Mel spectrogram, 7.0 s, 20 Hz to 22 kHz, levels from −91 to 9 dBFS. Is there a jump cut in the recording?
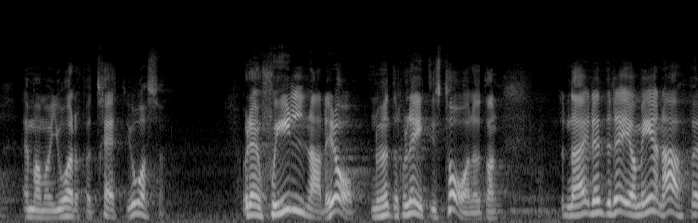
yes; 1 cut; at 4.0 s

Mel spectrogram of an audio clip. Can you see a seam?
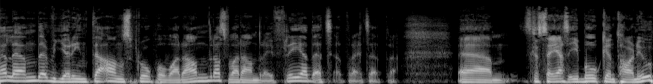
yes; 2 cuts; at 2.3 s, 5.2 s

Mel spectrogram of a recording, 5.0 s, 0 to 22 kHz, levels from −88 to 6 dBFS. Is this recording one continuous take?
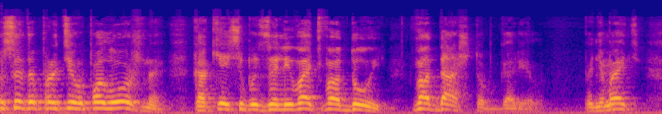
yes; 0 cuts

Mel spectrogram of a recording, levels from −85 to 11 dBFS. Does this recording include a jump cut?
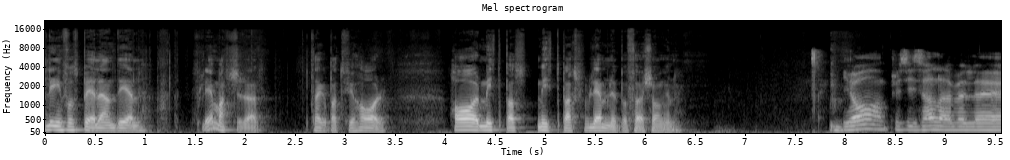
no; 0 cuts

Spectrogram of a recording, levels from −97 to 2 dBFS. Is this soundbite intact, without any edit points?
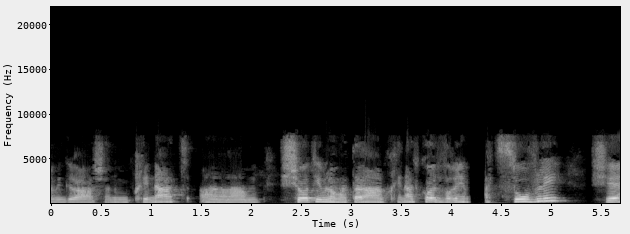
no; 2 cuts; at 2.2 s, 4.2 s

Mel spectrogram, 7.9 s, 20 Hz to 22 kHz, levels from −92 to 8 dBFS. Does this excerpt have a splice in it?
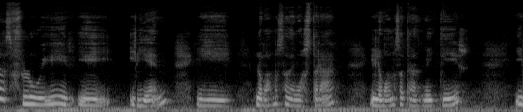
yes; 1 cut; at 2.0 s

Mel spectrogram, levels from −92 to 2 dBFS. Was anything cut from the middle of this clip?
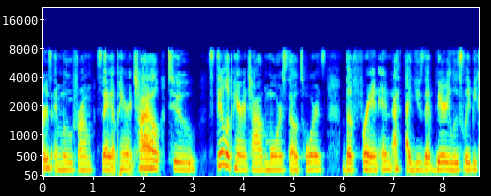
yes; 5 cuts; at 1.0 s, 2.4 s, 4.4 s, 5.9 s, 6.7 s

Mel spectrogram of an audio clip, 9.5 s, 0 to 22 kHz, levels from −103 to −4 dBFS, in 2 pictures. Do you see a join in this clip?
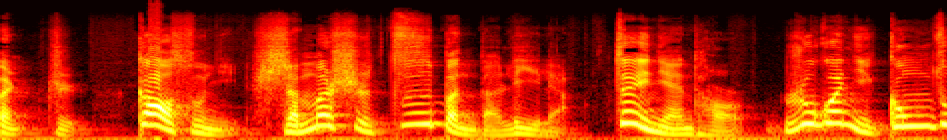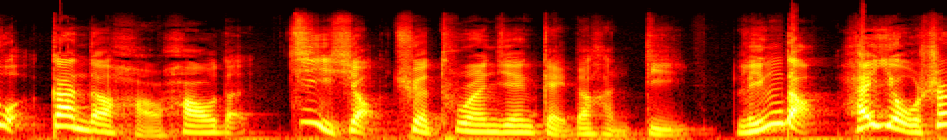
yes; 2 cuts; at 2.9 s, 8.3 s

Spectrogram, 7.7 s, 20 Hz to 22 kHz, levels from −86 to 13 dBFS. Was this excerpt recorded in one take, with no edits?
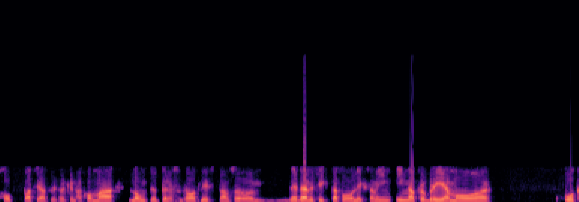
no; 1 cut; at 1.6 s

